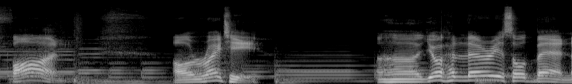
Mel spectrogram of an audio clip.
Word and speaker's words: von: Vaughn in noble titles is pronounced Fawn.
